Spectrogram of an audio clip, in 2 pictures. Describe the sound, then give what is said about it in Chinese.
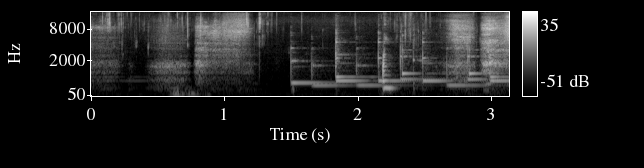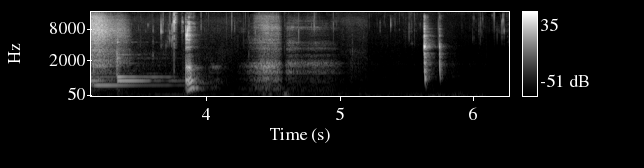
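A phone ringtone for an incoming call from the father plays a short, bright electronic melody of stepped tones for a couple of seconds. It is fairly loud and surrounded by soft breathy rustling and handling noises. “停一下，是你爸爸的电话，我得接一下。”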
